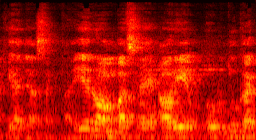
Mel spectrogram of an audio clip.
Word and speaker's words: rhombus: اس کو کس طریقے سے بہترین انداز میں تلفظ کے ساتھ ادا کیا جا سکتا ہے۔ یہ رومبس ہے اور یہ اردو کا کیا ہے؟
